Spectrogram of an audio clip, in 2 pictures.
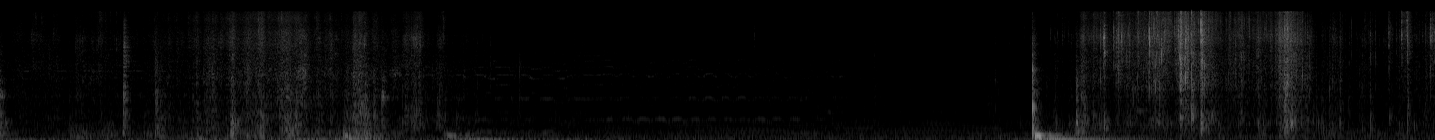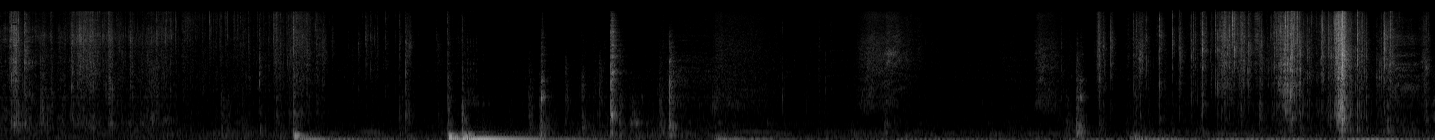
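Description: Plastic and foil trading-card wrappers crinkling and tearing as packs are handled and opened. It comes as a run of rustling bursts from about ten seconds in, with a few soft thuds, over faint background music.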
